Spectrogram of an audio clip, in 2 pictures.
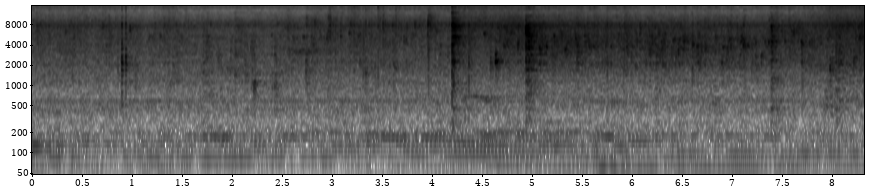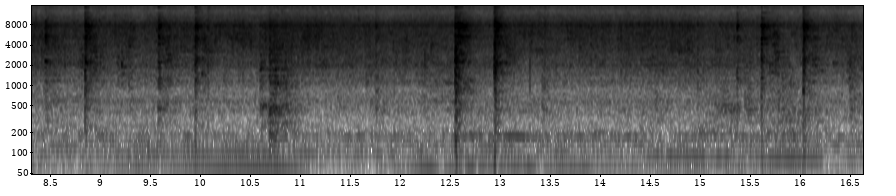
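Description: Chopped onion frying in hot oil in a pan for a chicken curry, giving a continuous close sizzle and crackle with occasional stirring scrapes and clicks throughout, no voices.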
